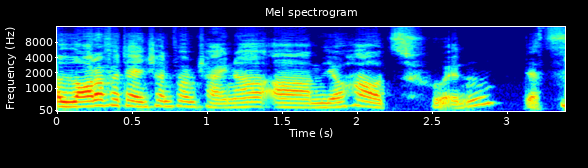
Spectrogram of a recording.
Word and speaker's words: Liu Haocun: Liu Haocun, that's how you pronounce it. Yeah, Liu Haocun.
